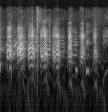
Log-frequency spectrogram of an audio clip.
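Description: Laughter: quick, repeated bursts of laughing that die down at the very end.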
